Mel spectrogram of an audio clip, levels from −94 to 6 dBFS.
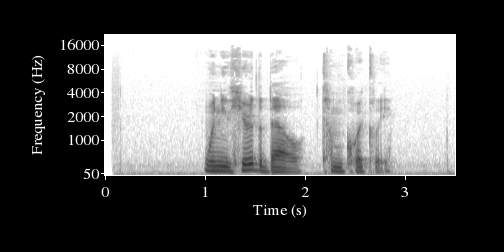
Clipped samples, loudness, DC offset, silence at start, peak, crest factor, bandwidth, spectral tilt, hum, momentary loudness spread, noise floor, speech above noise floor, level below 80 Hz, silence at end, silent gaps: under 0.1%; -24 LUFS; under 0.1%; 1 s; -8 dBFS; 18 dB; 14 kHz; -8 dB/octave; none; 13 LU; -58 dBFS; 35 dB; -56 dBFS; 0.65 s; none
